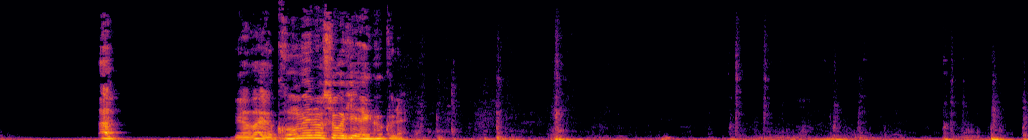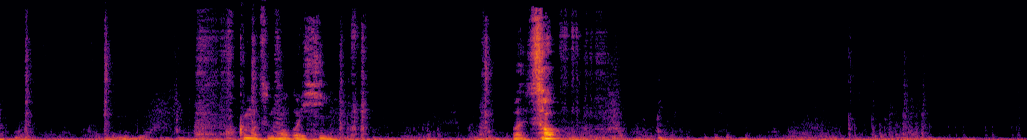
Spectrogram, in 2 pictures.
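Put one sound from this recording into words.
A young man talks and laughs close to a microphone, with animation.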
